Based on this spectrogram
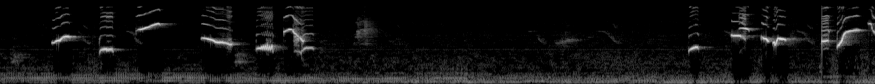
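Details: Orange-headed thrush singing to lure a silent bird into song: clear, slurred whistles rising and falling, delivered in a fast series, then a pause, and a second quick burst, over a low steady hum.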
